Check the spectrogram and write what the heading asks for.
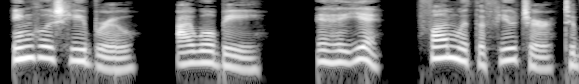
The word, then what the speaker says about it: אהיה: Ehyeh.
